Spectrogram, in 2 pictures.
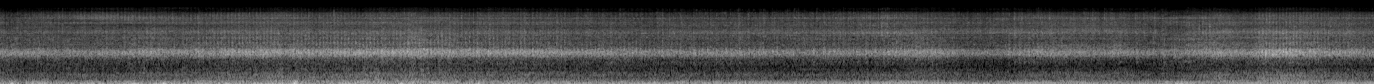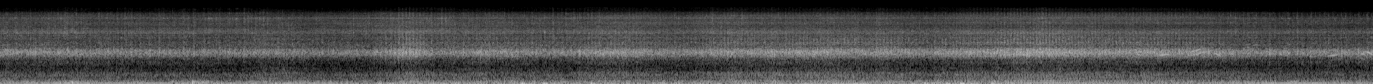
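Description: Onboard sound of a racing go-kart's sealed Predator 212 cc single-cylinder engine held at speed, its note swelling slightly now and then, over a rough low rumble of wind on the camera.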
